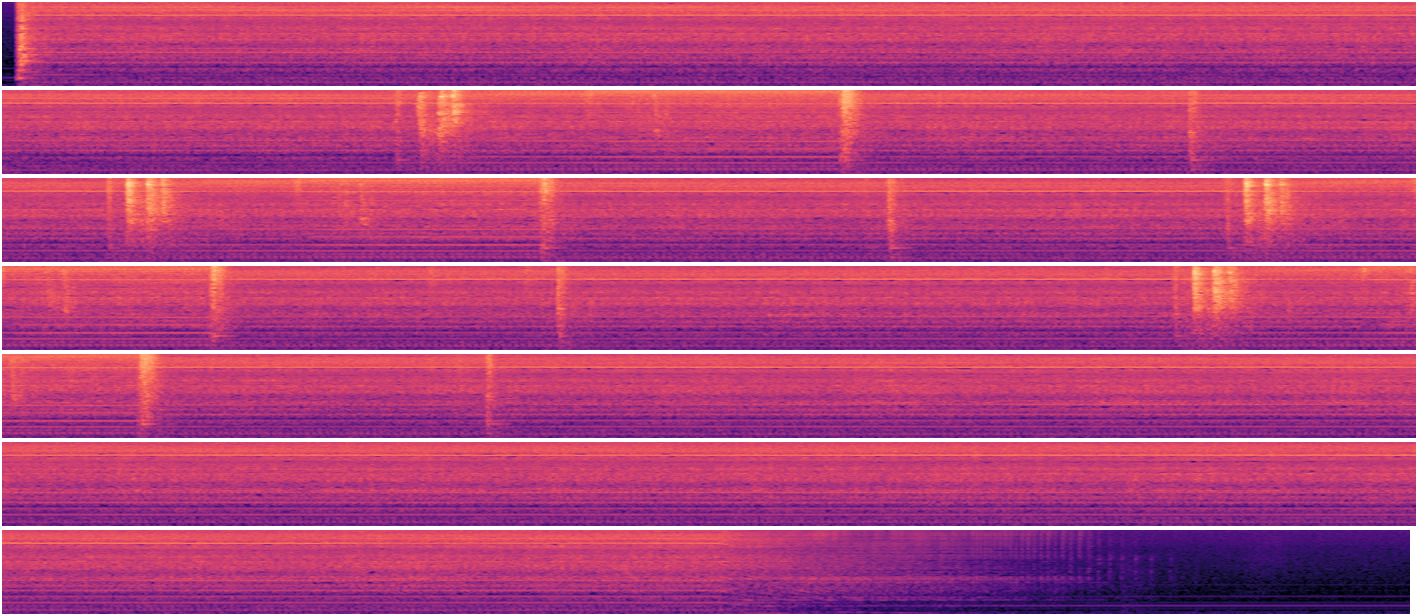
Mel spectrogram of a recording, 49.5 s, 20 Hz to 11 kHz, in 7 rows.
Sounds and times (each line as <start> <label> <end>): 9.0 machine hydraulic metal cutter 31.2
44.0 machine hydraulic metal cutter 48.0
